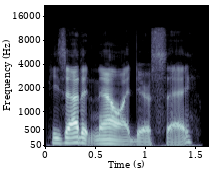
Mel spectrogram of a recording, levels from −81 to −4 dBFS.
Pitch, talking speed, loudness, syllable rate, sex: 105 Hz, 220 wpm, -19 LUFS, 5.5 syllables/s, male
